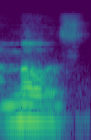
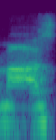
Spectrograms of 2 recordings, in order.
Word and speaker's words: Moz: they reported it to Moz, or Moz, depending on how you want to pronounce it, which is a search engine tool.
